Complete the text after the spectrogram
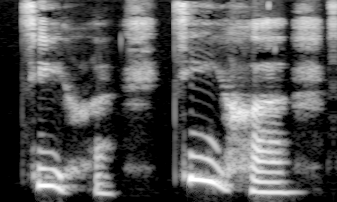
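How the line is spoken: Calm. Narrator (Russian): спокойно произнесла бы она

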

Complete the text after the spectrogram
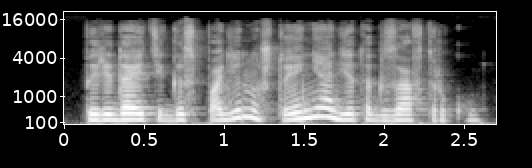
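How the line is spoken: Angry shout. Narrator (Russian): злобно кричит Вера

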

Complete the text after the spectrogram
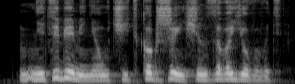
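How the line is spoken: Hissed through clenched teeth. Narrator (Russian): прошипел сквозь стиснутые зубы Слава

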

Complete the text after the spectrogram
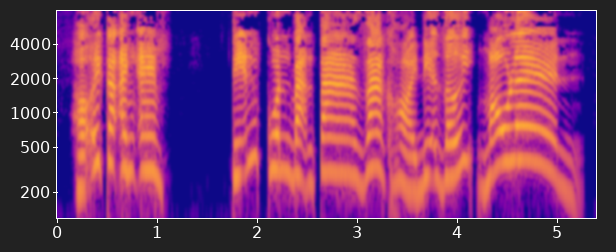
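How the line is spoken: Loud command. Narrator (Vietnamese): Ông ta lớn tiếng ra lệnh

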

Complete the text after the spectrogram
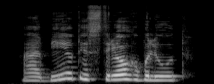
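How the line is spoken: Obliging sexy female voice. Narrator (Russian): услужливо сообщила та довольно сексуальным женским голосом

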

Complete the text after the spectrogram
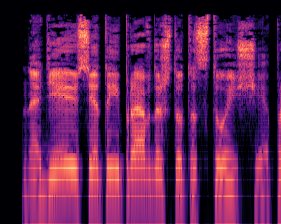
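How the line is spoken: Grumbled. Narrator (Russian): проворчал он

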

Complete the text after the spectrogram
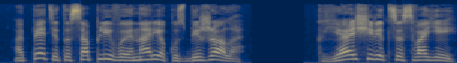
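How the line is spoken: Father barking angrily. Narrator (Russian): Рявкнул папенька еще злей

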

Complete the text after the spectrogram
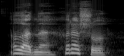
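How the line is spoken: Displeased tone. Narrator (Russian): наконец заговорил он недовольным тоном

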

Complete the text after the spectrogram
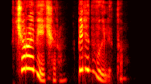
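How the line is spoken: Indignant correction. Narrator (Russian): возмущенно поправила

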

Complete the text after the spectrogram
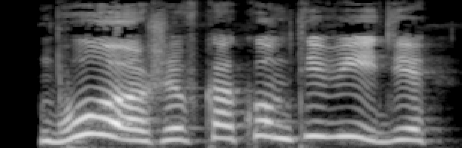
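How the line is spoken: Exclamation. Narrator (Russian): Воскликнула

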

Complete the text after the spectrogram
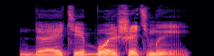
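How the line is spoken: Growled. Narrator (Russian): рыкнул я

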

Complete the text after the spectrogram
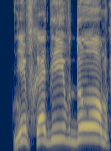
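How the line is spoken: Shouting. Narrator (Russian): кричали Утлару

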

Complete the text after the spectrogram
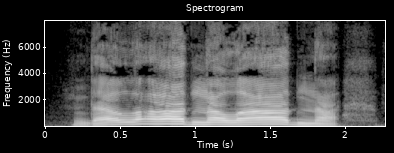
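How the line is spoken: Grumble. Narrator (Russian): пробурчал тот

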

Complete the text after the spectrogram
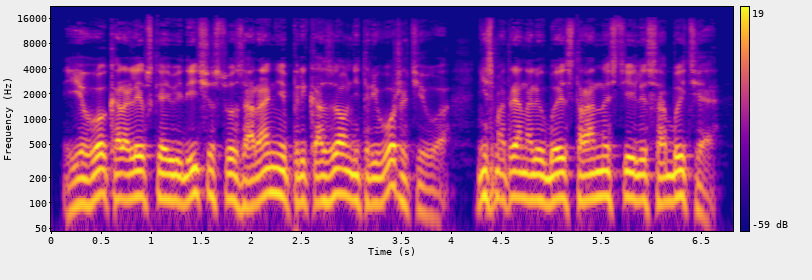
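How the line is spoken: Grim, bodyguard. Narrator (Russian): мрачно добавил телохранитель

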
